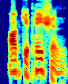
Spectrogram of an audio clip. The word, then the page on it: occupation: American English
